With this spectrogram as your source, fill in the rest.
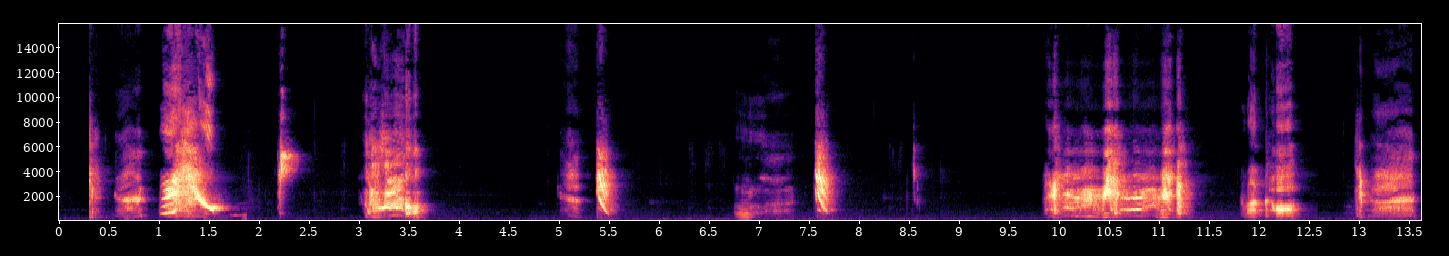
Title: Bird Coughing and Sneezing Compilation 🤣 #birds #animals #pets #funny #youtube #parrot #lol #fun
